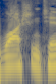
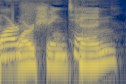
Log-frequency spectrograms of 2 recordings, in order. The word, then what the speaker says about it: Washington: Mary points out that some people stick an r in Washington and make it Washington no but I you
